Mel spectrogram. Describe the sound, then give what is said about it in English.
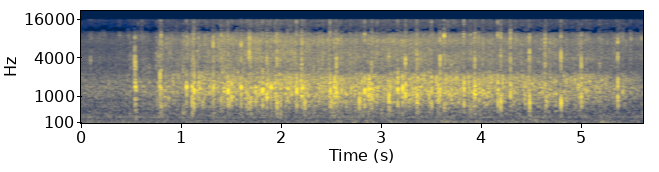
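A crowd applauds the speakers at an event, many hands clapping in a dense, continuous patter that stays fairly loud and even throughout, with no voices standing out. “And a big round of applause for all of our speakers.”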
